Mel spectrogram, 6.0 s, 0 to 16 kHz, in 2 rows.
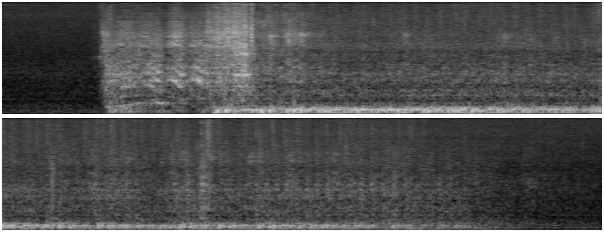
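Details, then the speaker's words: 1980 Chevy Luv, carbureted engine barely run in years, after fixing sight-glass fuel leak: catches, runs low and uneven about four seconds, sags away; rough idle. Carburetor not dirty; owner suspects electronic carburetor parts, will test fuses. "almost idling huh i think we've still got something going on electronic it's doing the same thing that carburetor is not dirty"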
